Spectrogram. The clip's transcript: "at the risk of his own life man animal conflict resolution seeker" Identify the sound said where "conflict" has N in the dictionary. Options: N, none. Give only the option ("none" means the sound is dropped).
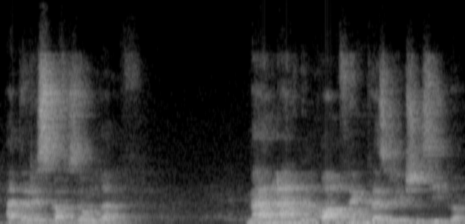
none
